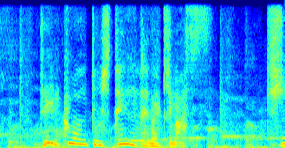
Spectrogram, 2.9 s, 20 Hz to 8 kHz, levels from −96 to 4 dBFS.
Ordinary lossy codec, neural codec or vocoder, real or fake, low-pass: none; codec, 16 kHz, 2 kbps, FreqCodec, smaller model; fake; none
